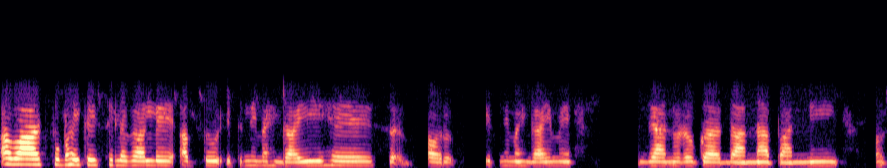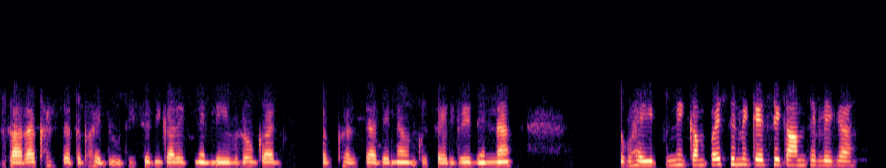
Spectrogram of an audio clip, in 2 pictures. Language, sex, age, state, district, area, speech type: Hindi, female, 60+, Uttar Pradesh, Sitapur, rural, conversation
